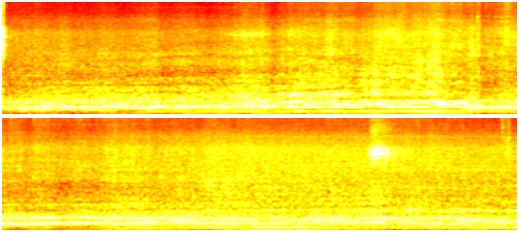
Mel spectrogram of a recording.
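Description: A motor engine running steadily with a low, pitched hum; its pitch dips and rises again about five seconds in, as if it is revved.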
